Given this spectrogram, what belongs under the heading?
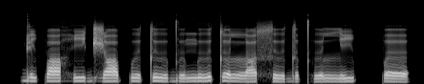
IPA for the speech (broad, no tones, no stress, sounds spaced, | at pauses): ɖ i p ɒ h i d͡ʒ ɒ p ɯ t ɯ d̪ ɯ n̪ ɯ t ʊ lː ɒ s ɯ d ə t̪ʰ ɯ lː i pː ə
